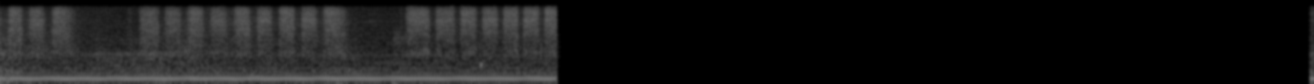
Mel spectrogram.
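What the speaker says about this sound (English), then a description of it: "as I'm buffing this and sanding it a bit, I'm getting a little bit of green on my paper towel" A stabilized pen blank is buffed and sanded with EEE compound on a paper towel, producing quick, rhythmic rubbing strokes close to the mic for under three seconds, then silence.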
